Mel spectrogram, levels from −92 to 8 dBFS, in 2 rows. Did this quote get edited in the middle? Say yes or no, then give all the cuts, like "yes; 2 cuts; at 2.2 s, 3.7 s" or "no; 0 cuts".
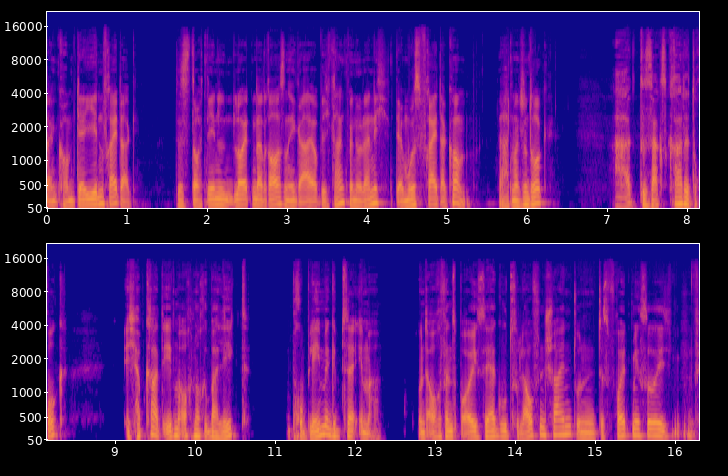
no; 0 cuts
